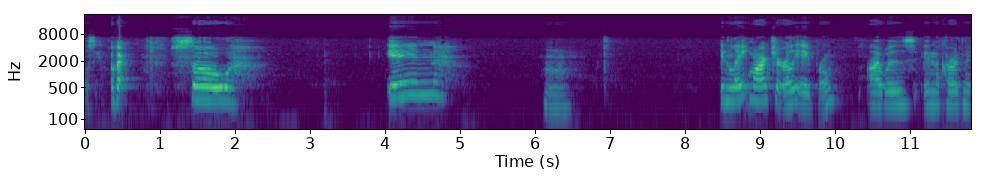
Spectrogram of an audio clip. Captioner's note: sigh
